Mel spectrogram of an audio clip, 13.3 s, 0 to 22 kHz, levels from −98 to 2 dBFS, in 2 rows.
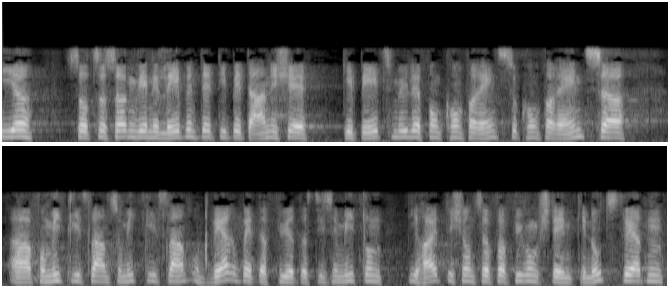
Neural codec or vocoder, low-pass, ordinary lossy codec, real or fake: none; 5.4 kHz; none; real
